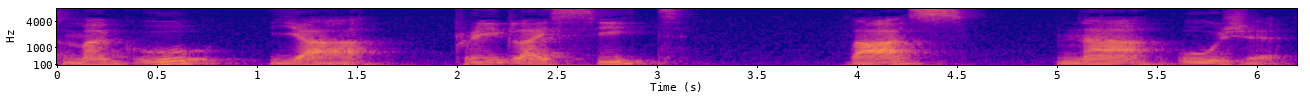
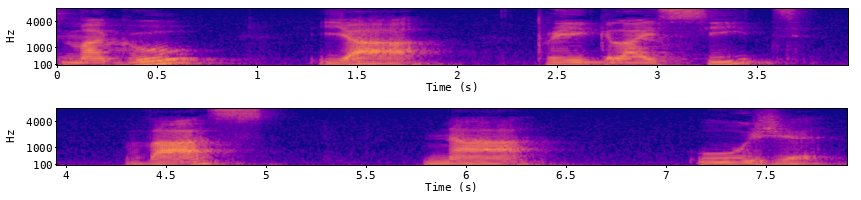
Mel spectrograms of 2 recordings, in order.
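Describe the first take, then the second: First: Slow, joined-up, unhurried; whole phrase slowly. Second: Slow and louder, each word split by pauses. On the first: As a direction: say the full phrase slowly as a single line. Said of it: "So that's". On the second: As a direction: spell it out one word at a time for a learner. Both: Shown as a demonstration.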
